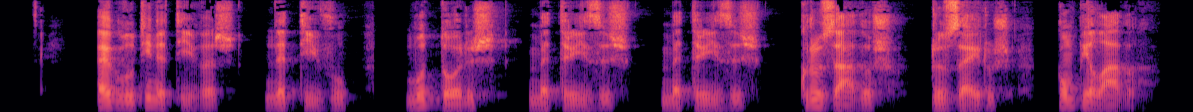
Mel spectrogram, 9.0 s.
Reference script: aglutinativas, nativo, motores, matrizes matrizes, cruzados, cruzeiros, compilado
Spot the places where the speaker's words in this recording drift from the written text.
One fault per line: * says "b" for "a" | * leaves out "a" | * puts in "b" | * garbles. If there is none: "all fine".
all fine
